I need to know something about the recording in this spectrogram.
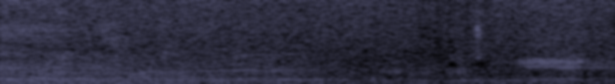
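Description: Near silence: a pause between spoken sentences, with no audible sound.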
